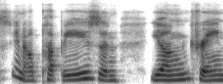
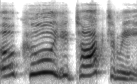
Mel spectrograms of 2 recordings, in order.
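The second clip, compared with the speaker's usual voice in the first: loud, very high, carefree happy dog voice; 12 semitones higher, 7 dB louder than usual. Explaining why dogs keep jumping, voicing a happy-go-lucky dog. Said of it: "you take a happy-go-lucky lab or pit bull, and they're like".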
